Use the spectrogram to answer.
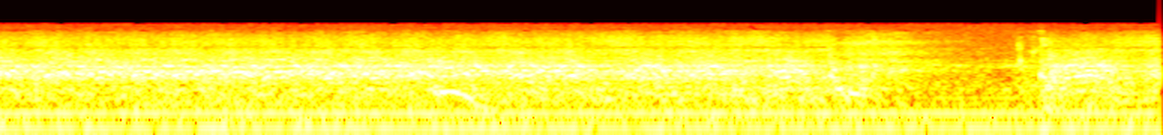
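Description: A car engine cranking but failing to start: a continuous grinding churn that keeps going without catching, dipping briefly near the end before resuming.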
